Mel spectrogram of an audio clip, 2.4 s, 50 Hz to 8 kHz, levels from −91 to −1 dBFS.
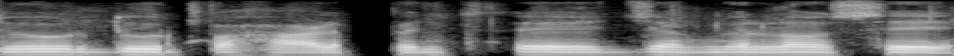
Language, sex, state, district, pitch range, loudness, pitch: Hindi, male, Bihar, Jahanabad, 105-110 Hz, -17 LUFS, 110 Hz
